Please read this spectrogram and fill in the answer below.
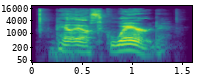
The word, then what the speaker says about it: Pale Ale Squared: Just this Saranac Pale Ale 2. – Pale Ale Squared. – Wow. – You got to say it correctly.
